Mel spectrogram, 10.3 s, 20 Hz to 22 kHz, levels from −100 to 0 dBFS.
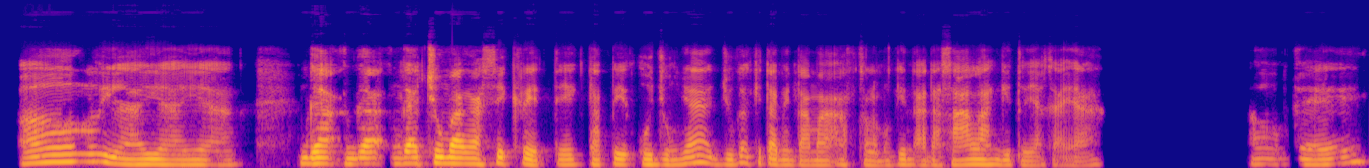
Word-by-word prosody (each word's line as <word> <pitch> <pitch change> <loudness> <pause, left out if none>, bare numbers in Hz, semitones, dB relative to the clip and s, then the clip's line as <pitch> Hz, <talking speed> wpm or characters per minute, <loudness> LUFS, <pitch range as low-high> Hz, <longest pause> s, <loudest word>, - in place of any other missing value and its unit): Oh 175 +5 +2
iya 140 -6 +3 0.2
iya 120 -1 +3 0.2
iya. 115 0 -1 0.7
Nggak 135 0 +6
nggak 135 +1 +3
nggak 140 +1 +5
cuma 145 -2 +8
ngasih 130 +2 +1
kritik 115 -1 -1
tapi 115 +2 -3 0.2
ujungnya 115 +4 0 0.2
juga 115 +6 -3
kita 120 - -1
minta 105 -2 -4
maaf 115 +2 -4
kalau 100 -2 -6
mungkin 115 +3 -5
ada 105 -1 -6
salah 115 +2 +1
gitu 110 -1 -6
ya 100 - -8
Kak, - - -8
ya. 95 +4 -8 1.1
Oke. 120 +2 -6
120 Hz, 145 wpm, -22 LUFS, 115-140 Hz, 1.1 s, cuma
